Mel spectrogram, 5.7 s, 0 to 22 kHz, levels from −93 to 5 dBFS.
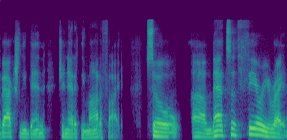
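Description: From 3.05 s to the end, the speech slows to 0.64x in a time-stretched section, pitch intact but dragging, likely from software stretching.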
